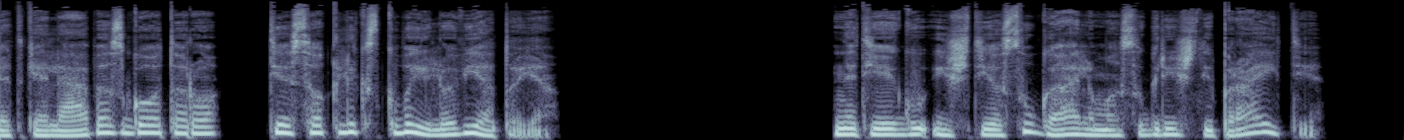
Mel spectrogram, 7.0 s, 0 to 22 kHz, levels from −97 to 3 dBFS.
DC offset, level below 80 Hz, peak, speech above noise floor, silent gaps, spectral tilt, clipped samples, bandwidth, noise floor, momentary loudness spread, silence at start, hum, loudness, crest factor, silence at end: under 0.1%; -60 dBFS; -4 dBFS; over 72 dB; 1.11-1.33 s, 2.80-4.16 s; -5.5 dB/octave; under 0.1%; 20 kHz; under -90 dBFS; 8 LU; 0 s; none; -19 LUFS; 16 dB; 0.45 s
